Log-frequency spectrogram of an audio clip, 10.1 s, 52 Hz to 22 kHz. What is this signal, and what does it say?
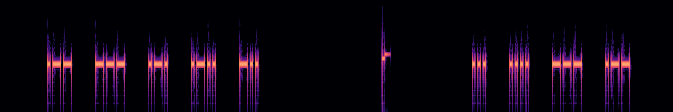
Morse code, heard as a keyed tone, about 30 wpm, spaced as for 17 wpm, 700 Hz. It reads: WORLD SHOW
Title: 3x Character Spacing - Top 200 Words - 30wpm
